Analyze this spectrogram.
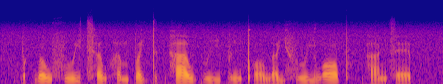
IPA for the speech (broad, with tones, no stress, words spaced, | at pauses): pɐ˨˥k̚lo˥w fuː˧j t͡sʰɐ˨˥whɐ˧mpɐ˧j t̪ɪ˥k̚haː˥wkʷiː˨˥ pɪ˨˧ŋpʰɔː˨˩wɐ˨˧j fuː˧jwɔː˥ pʰʊ˨k̚haː˨ŋ sɛː˨˥p̚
